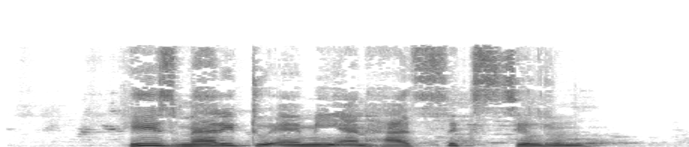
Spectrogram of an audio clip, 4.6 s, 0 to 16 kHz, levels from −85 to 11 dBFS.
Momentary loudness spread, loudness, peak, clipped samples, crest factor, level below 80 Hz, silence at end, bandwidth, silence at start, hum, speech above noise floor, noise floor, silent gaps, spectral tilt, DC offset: 8 LU; -18 LUFS; -4 dBFS; under 0.1%; 14 dB; -58 dBFS; 0.6 s; 11.5 kHz; 0.7 s; none; 46 dB; -64 dBFS; none; -5.5 dB/octave; under 0.1%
